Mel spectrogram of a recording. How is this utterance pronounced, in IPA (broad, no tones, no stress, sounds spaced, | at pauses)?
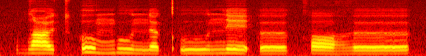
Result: dˤ ɵː t͡sʼ o m u n œ kʼ uː n e ʔ ɵː kʰ ɔ ɦ ɵː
